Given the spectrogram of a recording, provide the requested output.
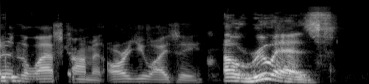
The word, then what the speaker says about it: Ruiz: Ruiz. Oh, Ruiz. Well, Reese would Ruiz or Reese. Okay. Down here in Texas, it would be Reese.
